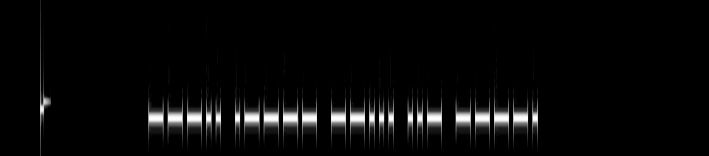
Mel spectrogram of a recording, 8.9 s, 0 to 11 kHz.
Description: Morse code, heard as a keyed tone, about 20 wpm, 700 Hz. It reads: 817U9
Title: Code Groups - 5 Letter:Numbers - 20wpm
